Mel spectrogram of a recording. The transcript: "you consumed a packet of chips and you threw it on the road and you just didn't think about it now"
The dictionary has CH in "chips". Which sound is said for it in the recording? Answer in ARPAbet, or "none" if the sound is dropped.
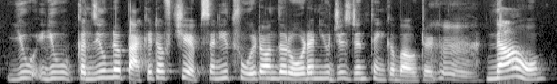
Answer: CH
